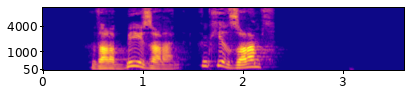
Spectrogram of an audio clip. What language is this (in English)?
Kabyle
